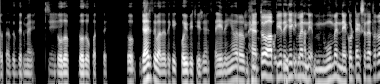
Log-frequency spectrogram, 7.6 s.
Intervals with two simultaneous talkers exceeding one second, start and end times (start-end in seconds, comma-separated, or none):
4.9-6.3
